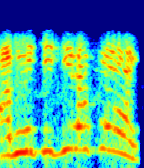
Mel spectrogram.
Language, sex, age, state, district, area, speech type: Bengali, female, 30-45, West Bengal, Uttar Dinajpur, urban, conversation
